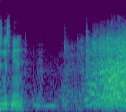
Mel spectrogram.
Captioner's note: laughter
